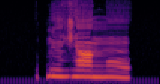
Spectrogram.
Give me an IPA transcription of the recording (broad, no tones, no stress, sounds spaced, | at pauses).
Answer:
ɓ ĩ ʒ ã ŋ õ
